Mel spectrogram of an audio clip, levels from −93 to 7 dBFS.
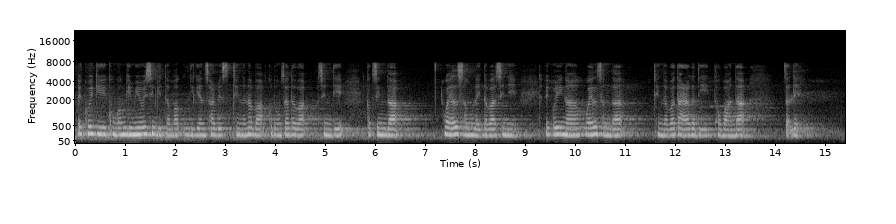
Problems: none marked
